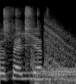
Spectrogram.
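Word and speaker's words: Rosalía: Ça se prononce rosa. Lia avec un accent sur le i.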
